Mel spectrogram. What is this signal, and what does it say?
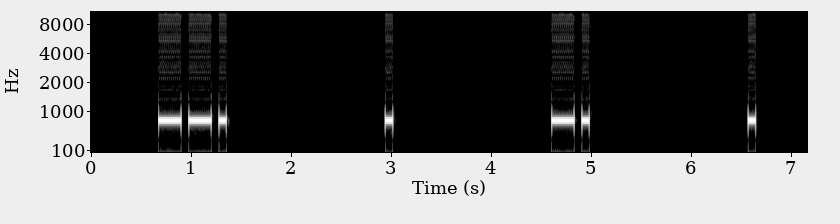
Morse code, heard as a keyed tone, about 16 wpm, spaced as for 5 wpm, 800 Hz. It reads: GENE
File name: Prefixes / By First Letter / Gs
